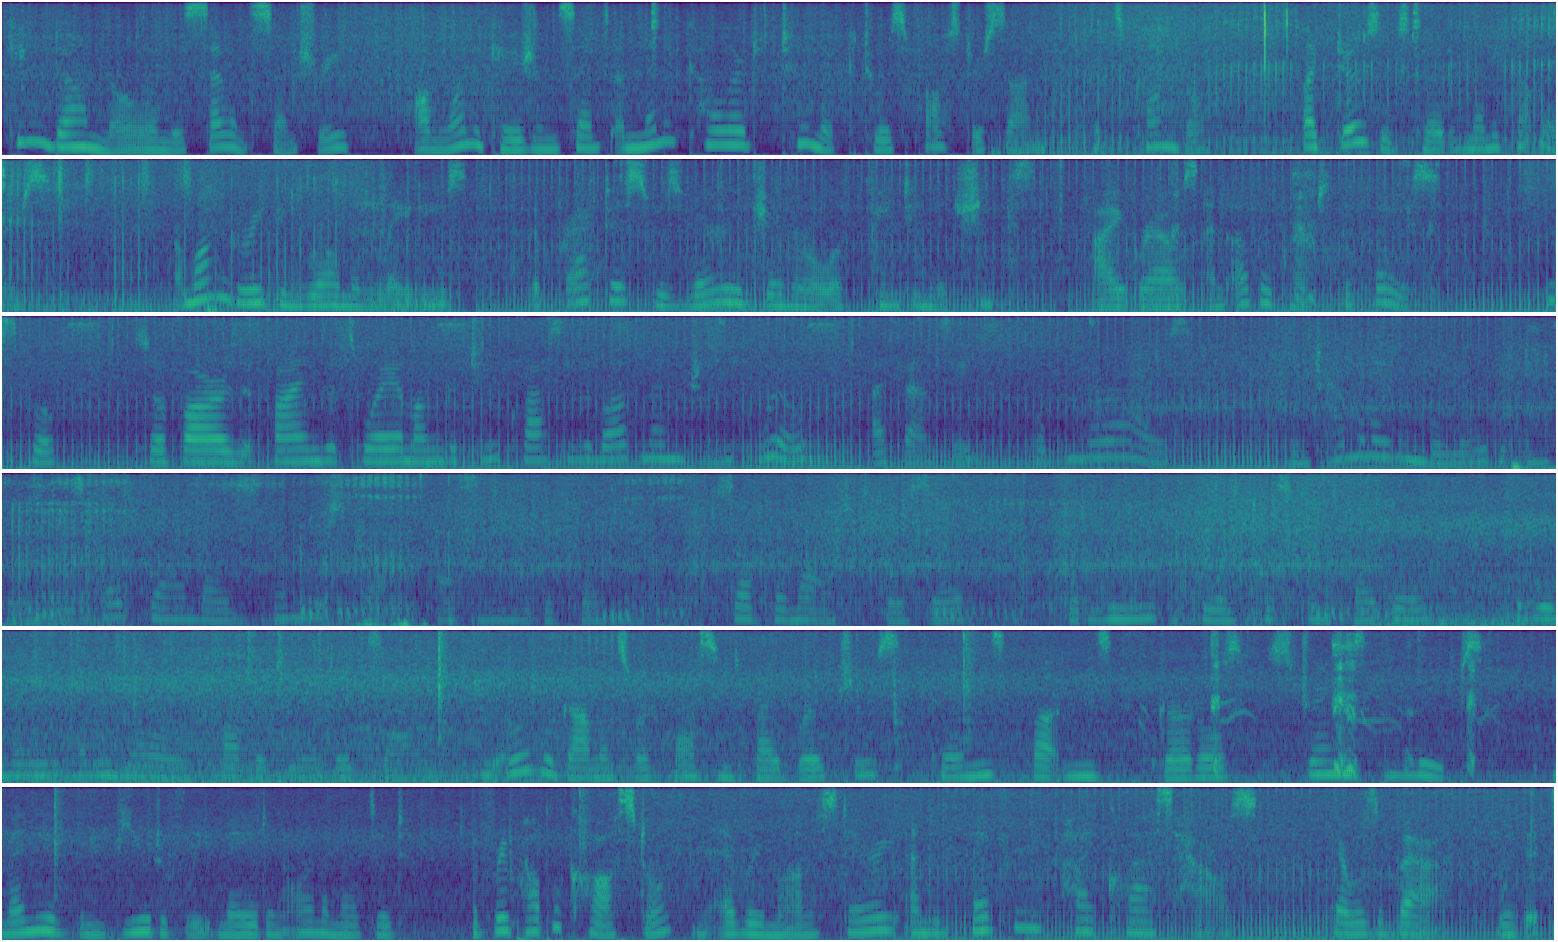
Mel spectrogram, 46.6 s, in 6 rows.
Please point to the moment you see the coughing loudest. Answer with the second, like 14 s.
38 s.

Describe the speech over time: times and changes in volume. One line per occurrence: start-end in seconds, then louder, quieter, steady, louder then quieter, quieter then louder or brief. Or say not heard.
0.0-46.5 quieter then louder.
